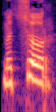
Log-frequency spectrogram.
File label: "moccor", Archi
